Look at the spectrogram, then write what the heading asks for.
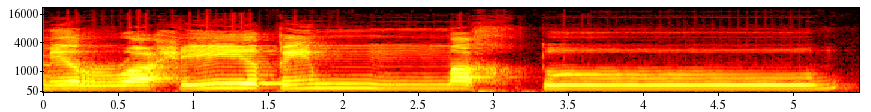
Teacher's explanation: بلا غنہ کا مطلب ہے یہاں پہ ٹائم نہیں دینا، تو مر رحی نون بل پڑھنے میں نہیں آئے گی۔ آگے رحیقن تھا، آگے میم آ گئی ہے تو اس کا ادغام ہوگا اس میم کے اندر، تو پھر ما غنہ ہوگا۔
